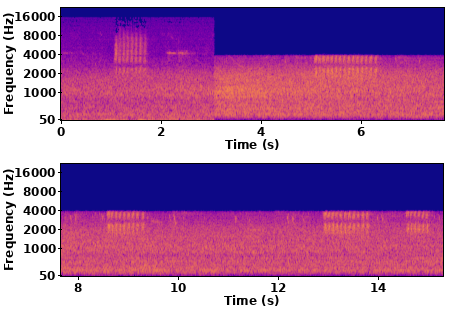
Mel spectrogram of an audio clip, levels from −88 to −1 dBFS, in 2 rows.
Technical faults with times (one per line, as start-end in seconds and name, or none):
3.06-15.31 input switched to a poorer device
